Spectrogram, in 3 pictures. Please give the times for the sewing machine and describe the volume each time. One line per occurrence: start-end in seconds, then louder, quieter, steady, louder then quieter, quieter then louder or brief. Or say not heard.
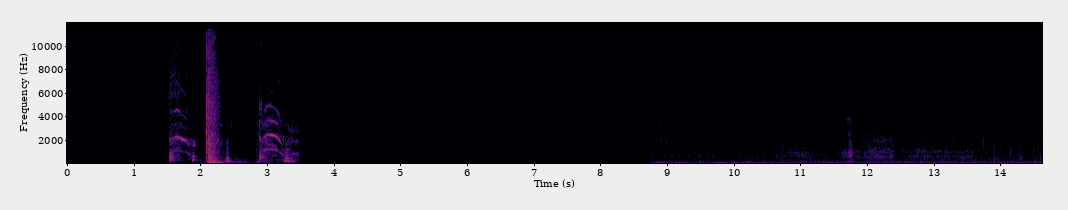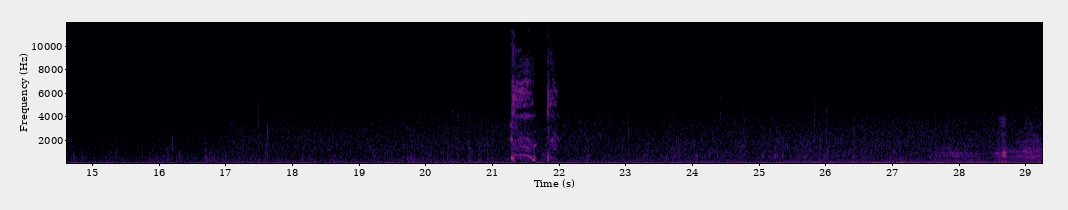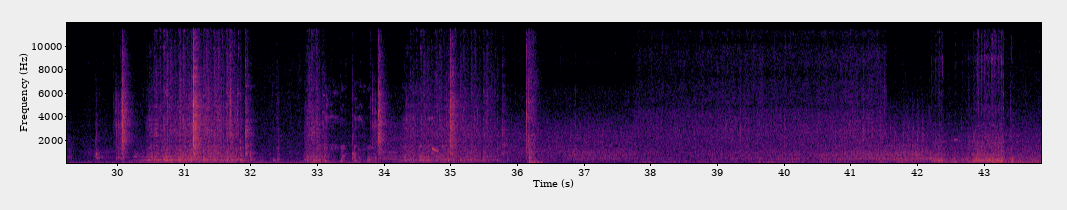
29.6-43.5 quieter then louder.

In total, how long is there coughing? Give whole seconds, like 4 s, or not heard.
5 s.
